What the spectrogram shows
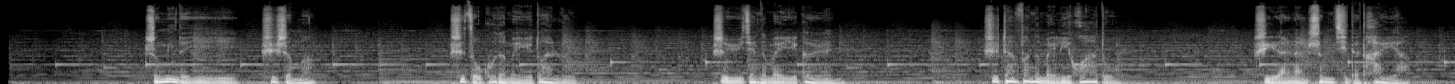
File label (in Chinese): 男 旁白; 依稻而行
